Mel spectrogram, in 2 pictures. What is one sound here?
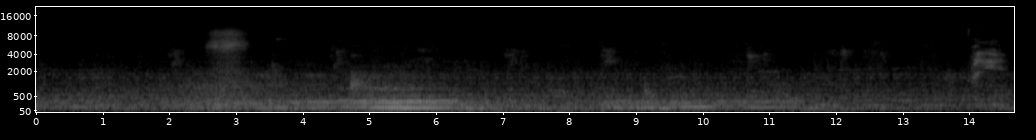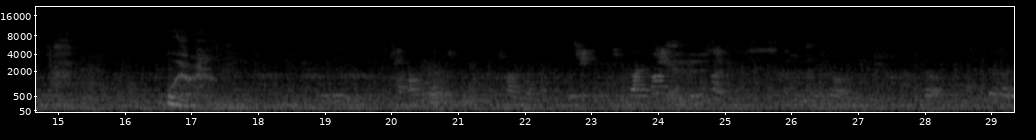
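Hands rub and press softly on skin.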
